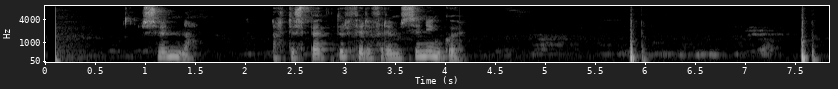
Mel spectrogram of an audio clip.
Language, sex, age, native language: Icelandic, female, 60-69, Icelandic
